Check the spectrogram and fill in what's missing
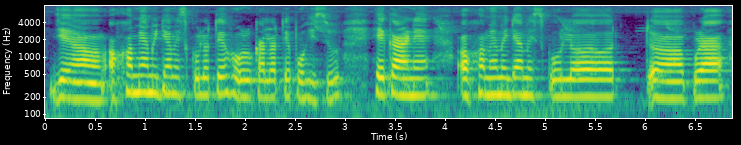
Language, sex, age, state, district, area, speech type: Assamese, female, 45-60, Assam, Tinsukia, rural, spontaneous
